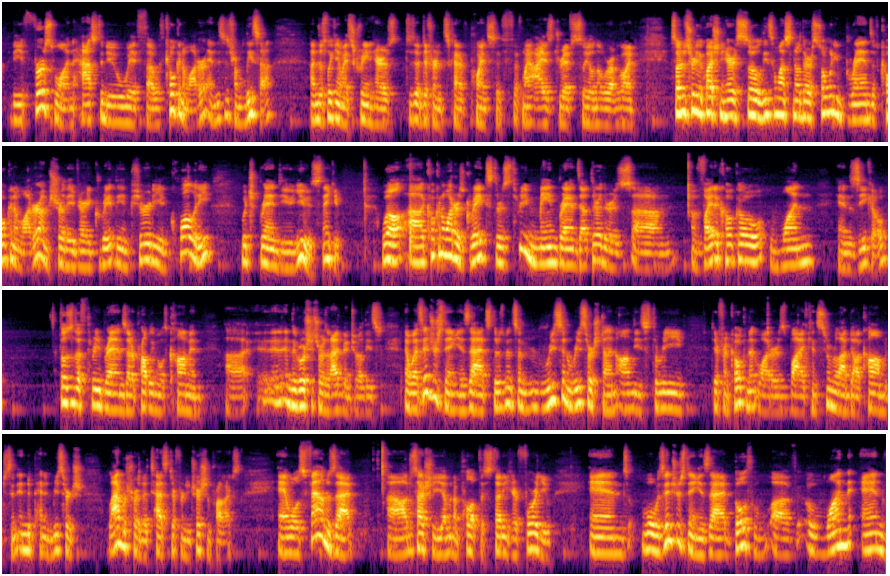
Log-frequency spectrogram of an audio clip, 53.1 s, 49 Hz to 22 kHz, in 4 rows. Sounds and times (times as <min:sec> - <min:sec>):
Speech: 0:00.0 - 0:26.7, 0:27.3 - 0:53.1.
